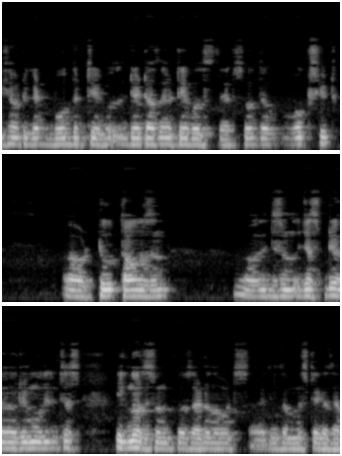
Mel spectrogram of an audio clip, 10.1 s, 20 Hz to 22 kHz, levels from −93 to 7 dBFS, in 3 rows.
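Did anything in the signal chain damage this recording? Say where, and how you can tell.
No, nothing in the chain from capture through playback audibly damages this audio.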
